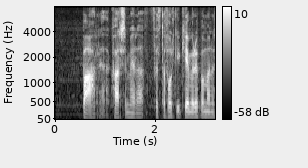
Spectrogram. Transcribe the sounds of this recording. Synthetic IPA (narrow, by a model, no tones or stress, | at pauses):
paːɾɛ̰ða̰kʰv̥aɾ̥sɛmɛɾa̰ðfʏl̥t̪afowl̥cɪcʰɛːmɪɾʏhpavmanːɪ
